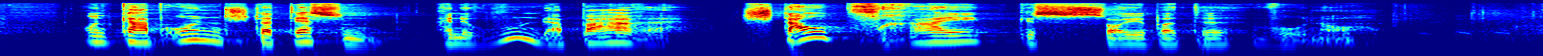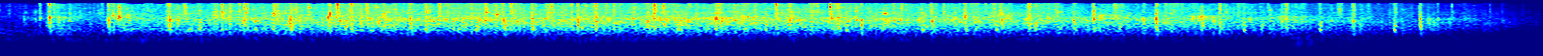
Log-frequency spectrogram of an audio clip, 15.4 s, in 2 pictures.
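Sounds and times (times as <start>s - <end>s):
speech: 0.4s - 6.9s
audience applauding and cheering: 7.4s - 15.4s.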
